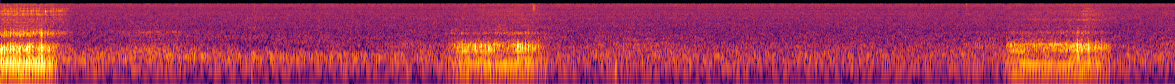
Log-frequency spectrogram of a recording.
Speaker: even Lucy's awake because snor so damn loud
